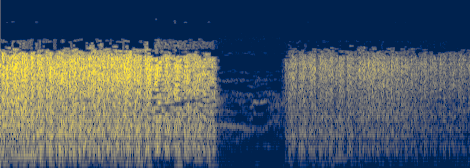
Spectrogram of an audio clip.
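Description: Bren light machine gun firing in the jungle: two long bursts of rapid, dense automatic fire, the first running about two seconds and the second resuming after a short pause, loud and harsh with no voices.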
